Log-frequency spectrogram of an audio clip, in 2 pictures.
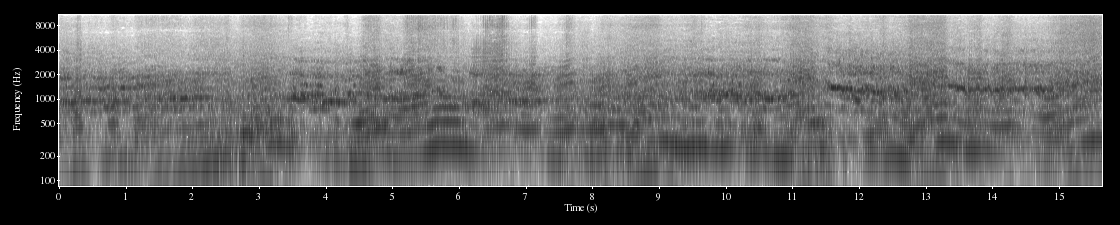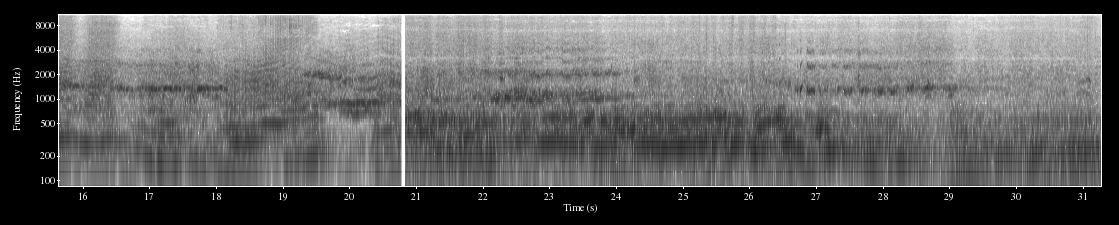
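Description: Car engines revving up and down in pitch every second or two, with tyre squeal as cars spin donuts. There is an abrupt cut about two-thirds of the way through, after which a second car carries on the same way.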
